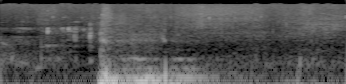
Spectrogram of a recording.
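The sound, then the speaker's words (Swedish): Someone bites into gruyère cheese with one soft, moist crunch, followed by faint, quiet chewing that trails off. “Men då vill jag prova osten. Får ja, jag hugga på?”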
